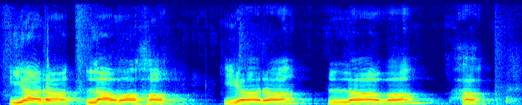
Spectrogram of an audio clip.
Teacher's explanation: तो सघोष व्यंजनों की श्रेणी में य र ल व ह आएगा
